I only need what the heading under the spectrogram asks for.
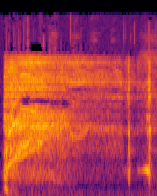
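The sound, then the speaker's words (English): A little boy's rattling chest cough in an office: a long, hoarse, wheezing rasp that fades, then two short, sharp coughs. No one speaks. “Well, he's coughing tremendously. What's that cough from, little boy? Why are you coughing so much, little boy?”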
